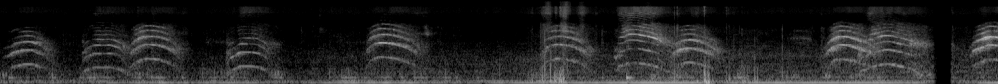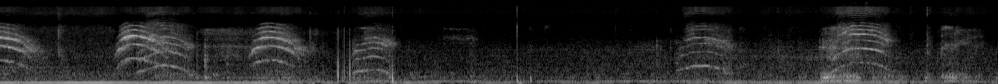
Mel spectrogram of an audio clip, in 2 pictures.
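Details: Mother cat feeding milk to her kittens and breathing fast; high arched mews repeat roughly every second or two in loose runs, some overlapping, over a steady low hum and soft shuffling.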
